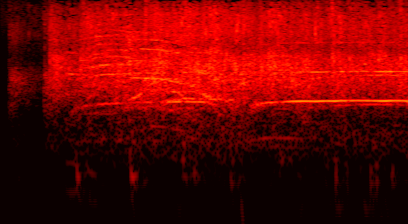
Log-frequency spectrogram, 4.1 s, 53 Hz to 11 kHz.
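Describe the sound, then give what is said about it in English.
Applause and cheering from an audience at an NFL team's breast-cancer awareness event honoring contestants. It bursts in after a brief quiet moment and holds as dense, steady clapping with no break. “And keep the applause going and cheers for contestants 41 through 50.”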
